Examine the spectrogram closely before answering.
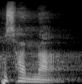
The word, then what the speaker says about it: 호산나: 호 시아 호시 아 그래 붙여서 발음하면 혹시 않나 호시 않아 호산나 이렇게 되는 거예요 기 우리말로 호 시아가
